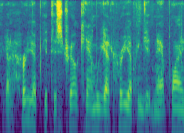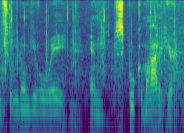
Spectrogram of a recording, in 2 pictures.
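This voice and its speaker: There is noticeable background noise. A man with an American accent speaks at medium pitch and a fairly quick pace. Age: 60s. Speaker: hunting vlogger. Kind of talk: outdoor vlog narration. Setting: outdoors in a hunting blind.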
